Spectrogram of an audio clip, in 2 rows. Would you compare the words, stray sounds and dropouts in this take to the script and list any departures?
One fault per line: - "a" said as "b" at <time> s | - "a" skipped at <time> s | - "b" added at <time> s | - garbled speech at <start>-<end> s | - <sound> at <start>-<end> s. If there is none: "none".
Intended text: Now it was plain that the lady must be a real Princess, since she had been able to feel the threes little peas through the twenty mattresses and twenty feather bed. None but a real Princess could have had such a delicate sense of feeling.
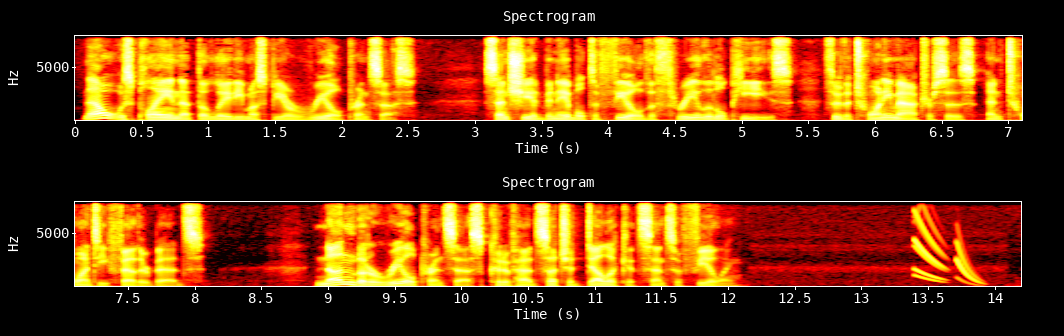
- "threes" said as "three" at 4.4 s
- "bed" said as "beds" at 7.7 s
- chirp at 13.4-14.0 s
